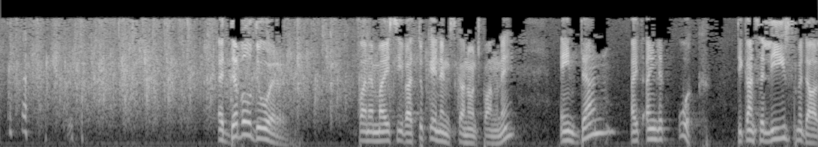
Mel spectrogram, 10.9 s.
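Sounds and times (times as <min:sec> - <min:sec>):
audience applause at a university awards ceremony: 0:00.0 - 0:06.2
speech: 0:00.3 - 0:01.2, 0:02.9 - 0:04.0, 0:04.8 - 0:10.8.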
